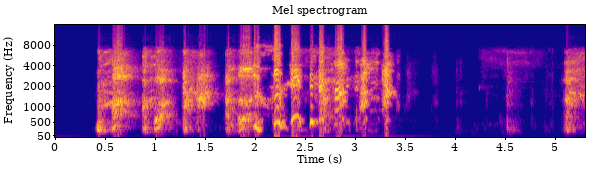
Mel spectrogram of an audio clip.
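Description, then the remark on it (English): A loud fit of harsh, rapid coughing, a dozen or so hacking bursts in quick succession, then a brief quiet stretch before another rough cough starts at the end. “Why are you coughing and all that?”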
